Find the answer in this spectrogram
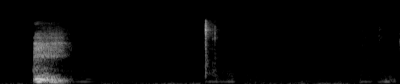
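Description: A man briefly clears his throat, followed about two seconds in by a single sharp click.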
